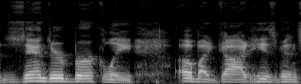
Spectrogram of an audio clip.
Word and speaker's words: Xander Berkeley: I'm going to be interviewing Xander Berkeley, not Xander, Xander Berkeley.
